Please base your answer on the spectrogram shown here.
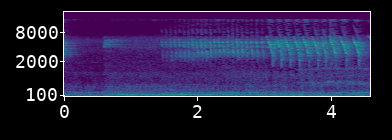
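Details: Gacor canary singing a lure song meant to prompt other canaries to sing: faint thin notes build into fast, bright, repeated trills that grow louder toward the end, with a low background hum.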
